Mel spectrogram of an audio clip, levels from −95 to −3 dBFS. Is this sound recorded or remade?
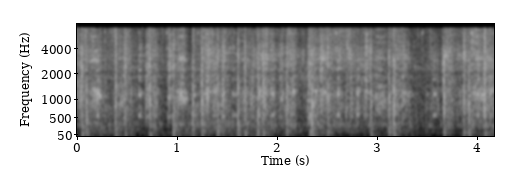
recorded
